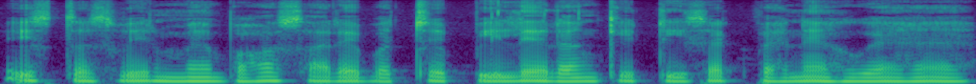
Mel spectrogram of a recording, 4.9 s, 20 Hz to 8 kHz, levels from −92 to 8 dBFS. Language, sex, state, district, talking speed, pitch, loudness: Hindi, male, Jharkhand, Palamu, 170 wpm, 135 Hz, -20 LUFS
